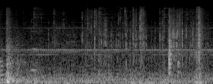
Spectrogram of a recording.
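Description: A few light clicks and knocks of plastic-wrapped stationery being put into a metal wire shopping cart, over a steady background hiss with a faint high whine.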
